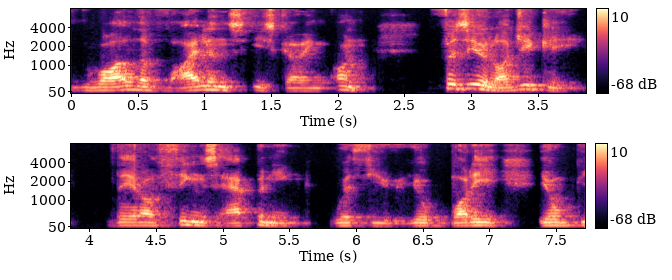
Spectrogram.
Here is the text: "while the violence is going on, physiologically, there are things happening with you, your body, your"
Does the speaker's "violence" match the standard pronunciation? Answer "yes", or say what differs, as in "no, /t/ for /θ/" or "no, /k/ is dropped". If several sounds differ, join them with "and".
yes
